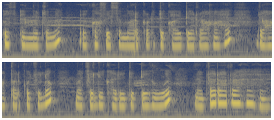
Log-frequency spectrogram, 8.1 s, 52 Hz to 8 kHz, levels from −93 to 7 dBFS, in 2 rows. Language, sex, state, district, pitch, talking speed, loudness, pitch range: Hindi, female, Rajasthan, Jaipur, 165 Hz, 155 wpm, -20 LUFS, 160-205 Hz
